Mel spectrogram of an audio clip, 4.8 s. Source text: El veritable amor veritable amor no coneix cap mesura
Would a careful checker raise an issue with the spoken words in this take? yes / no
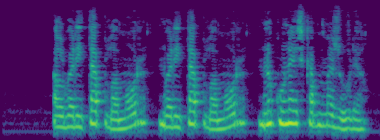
no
